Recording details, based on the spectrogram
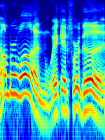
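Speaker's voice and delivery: deep, dramatic, swooping movie-trailer announcer voice. Announcing a number one movie, speaker does a Moviefone announcer voice. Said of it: "I have this movie phone voice on".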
